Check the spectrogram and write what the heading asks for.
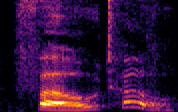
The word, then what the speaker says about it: photo: So you have 2 syllables there. Fo, that's 1 syllable. And it has long O sound, and this has long O sound. Photo.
